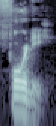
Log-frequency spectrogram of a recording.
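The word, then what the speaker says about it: forty: The difference is that numbers in the teens are pronounced with a T sound, but multiples of 10 are pronounced with almost a D sound. So it's 14 and 40.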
